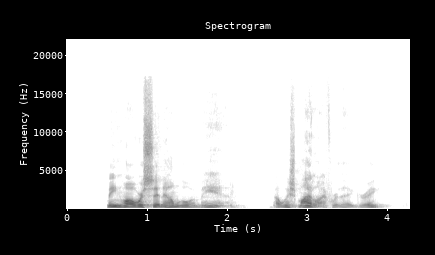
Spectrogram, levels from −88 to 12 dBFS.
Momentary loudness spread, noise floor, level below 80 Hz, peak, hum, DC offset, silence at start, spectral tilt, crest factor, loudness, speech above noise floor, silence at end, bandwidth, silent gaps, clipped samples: 18 LU; under -90 dBFS; under -90 dBFS; -16 dBFS; none; under 0.1%; 0.5 s; -6 dB/octave; 22 dB; -36 LUFS; over 54 dB; 0.4 s; 17 kHz; none; under 0.1%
